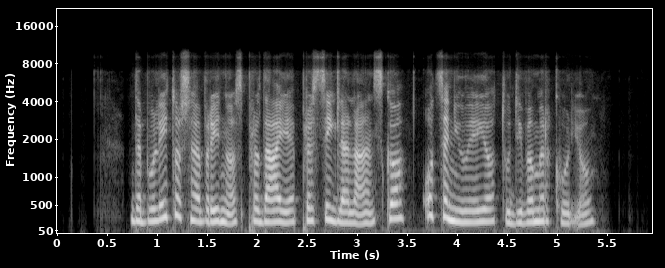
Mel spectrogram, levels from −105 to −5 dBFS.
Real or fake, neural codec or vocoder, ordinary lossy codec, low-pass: fake; codec, 16 kHz, 4.8 kbps, FACodec; Opus, 32 kbps; 7.2 kHz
